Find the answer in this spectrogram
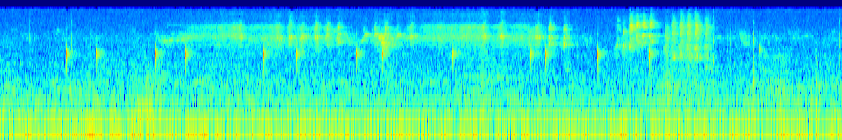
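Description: Key-press tones from a Samsung Galaxy Y's on-screen keyboard, one short high tick per letter as a word is typed, about two a second with uneven gaps.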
